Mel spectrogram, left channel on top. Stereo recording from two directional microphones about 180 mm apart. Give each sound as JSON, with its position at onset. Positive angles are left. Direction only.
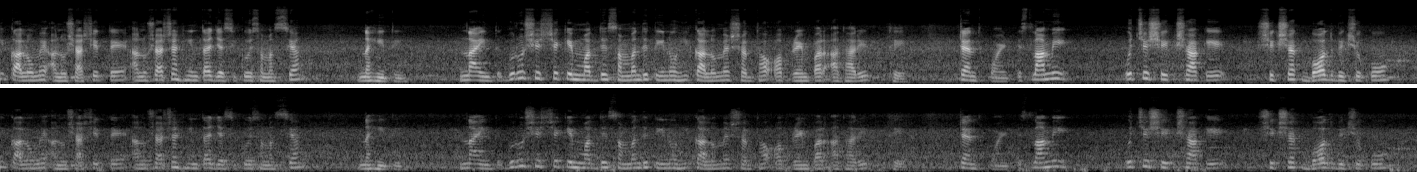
{"t": 0.1, "sound": "a woman's voice", "side_deg": 45}
{"t": 4.6, "sound": "a woman's voice", "side_deg": 45}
